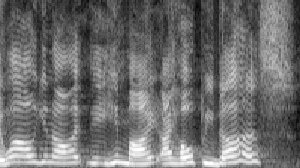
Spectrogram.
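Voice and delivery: high, unsure mock hedging; doubtful hedge. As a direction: play Paul as wishy-washy and unsure. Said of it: "He didn't say".

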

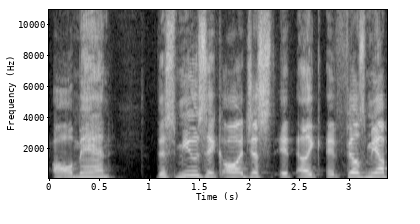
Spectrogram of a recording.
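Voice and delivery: mock rapture over a new song; imitating a listener hooked on a song, gushing; gushing over music. Imitating someone loving new music.

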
